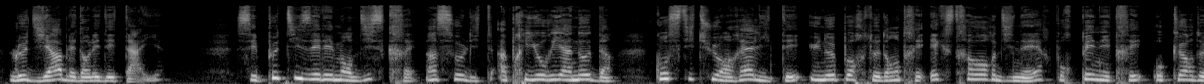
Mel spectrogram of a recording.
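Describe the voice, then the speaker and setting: Calm woman reading, mellow kinda husky voice, dry mic. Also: mid-range voice, no echo. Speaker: presenter. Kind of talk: scripted narration.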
